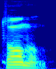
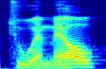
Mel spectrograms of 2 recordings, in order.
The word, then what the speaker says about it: TOML: file is written in the toml format it's pronounced like toml so if we don't know how to pronounce they give us a hint here I pronounce many times wrong like 2 ml but important is to understand what manifest is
